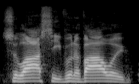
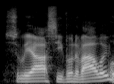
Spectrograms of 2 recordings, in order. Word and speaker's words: Sulasi Vunivalu: More impressive is your pronunciation. – Thank you. – That was good. – We'll add it again. – Sulasi Vunivalu. – Oh, I like it. – You've just nailed that.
